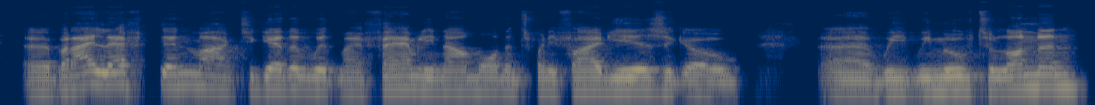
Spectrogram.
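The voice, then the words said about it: Danish accent in English. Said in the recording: “I'm originally from Denmark. So you can hear on my accent that I'm not here from US.”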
